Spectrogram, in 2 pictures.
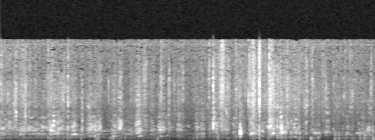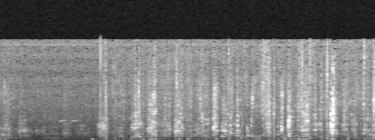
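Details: Two Staffordshire Bull Terriers playing with mum pant heavily in quick, breathy bursts, mixed with scuffling sounds.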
